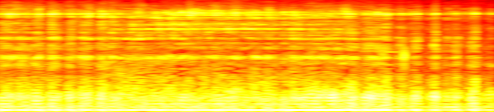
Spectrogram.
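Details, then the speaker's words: Electric hot water bag refilled with lightly salted water, heating on mains, gives a steady hum with fine irregular crackling and sharper snaps as sparks form; this is normal and not a fault. "सकते हैं, इसमें चिंगारी निकल रही है। लेकिन इसमें कोई समस्या नहीं है।"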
